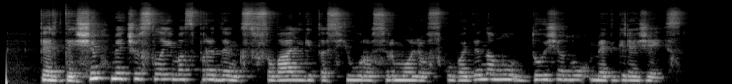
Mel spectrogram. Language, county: Lithuanian, Alytus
